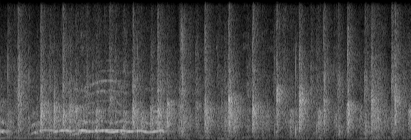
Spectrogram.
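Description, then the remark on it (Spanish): An audience breaks into sustained applause for Virginia Pérez Alonso, director of the newspaper Público, many hands clapping in a dense, steady patter for several seconds, with a short whistle rising over it near the start. “Un fuerte aplauso para Virginia Pérez Alonso.”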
